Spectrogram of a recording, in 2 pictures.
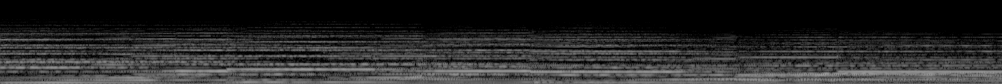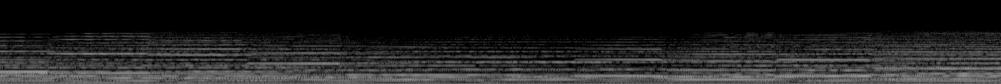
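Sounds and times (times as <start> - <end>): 
clarinet: 0.0 - 20.0
harp: 0.0 - 20.0
string orchestra: 0.0 - 20.0.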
